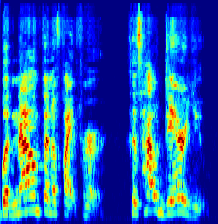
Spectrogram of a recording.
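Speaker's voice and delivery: mock angry, mad and fired-up. Retelling own reaction while reading the book: imitating own angry reaction. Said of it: "I got mad".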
